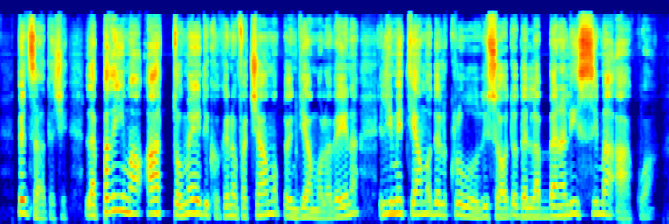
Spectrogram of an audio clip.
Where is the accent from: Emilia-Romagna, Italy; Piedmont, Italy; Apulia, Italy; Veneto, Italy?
Apulia, Italy; io sono della Puglia, la frutta migliore d'Italia viene dalla Puglia.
